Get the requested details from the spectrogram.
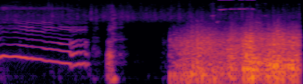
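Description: A dog, Murphy, gives a drawn-out, wavering whine, then after a short lull a loud, sustained crash of thunder from a storm rolls in with a rushing, rain-like roar that carries to the end.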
